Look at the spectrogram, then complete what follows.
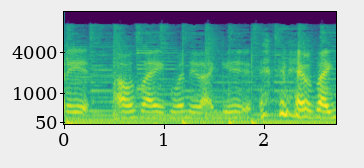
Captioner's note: laughs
